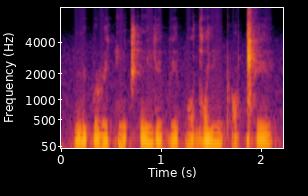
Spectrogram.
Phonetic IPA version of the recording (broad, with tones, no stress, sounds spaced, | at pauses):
n y˧ p ɵ˩ ɭ e˦˥ k ĩ˩˥ t͡ʃʼ ĩ˦˥ j e˧ p e˩˥ p ɔ˩˥ d ɔ˧ j ĩ˧˩˧ pʼ ɑ˩ ǁʰ e˧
